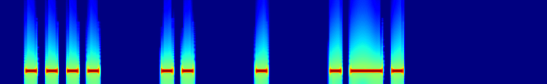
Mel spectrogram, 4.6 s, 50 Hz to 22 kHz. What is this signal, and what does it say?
Morse code, heard as a keyed tone, about 14 wpm, spaced as for 10 wpm, 680 Hz. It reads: HIER
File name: Morsekurs / Witze / Witz 25. Mai 2021, 50 F70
